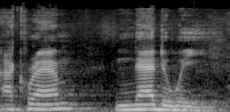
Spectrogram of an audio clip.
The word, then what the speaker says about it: Akram Nadwi: Akram Nadwi.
